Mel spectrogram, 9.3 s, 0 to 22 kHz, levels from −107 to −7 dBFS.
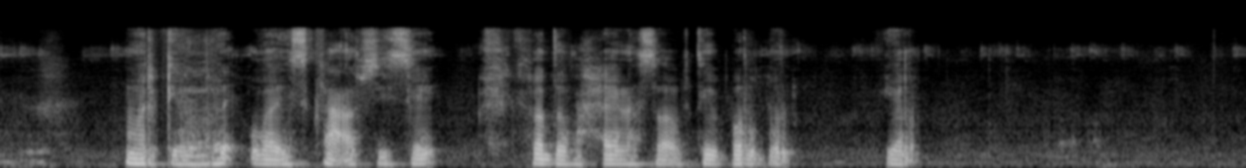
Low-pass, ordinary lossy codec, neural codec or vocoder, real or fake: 10.8 kHz; none; codec, 44.1 kHz, 3.4 kbps, Pupu-Codec; fake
